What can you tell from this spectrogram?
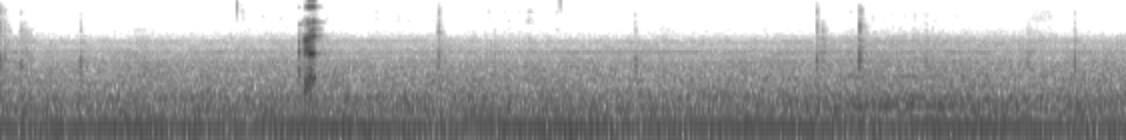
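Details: Self-recorded hiccups after a long time without them: one sharp, brief hiccup against a steady low hum with faint clicks around it.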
